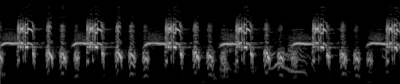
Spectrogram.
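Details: Close male grey francolin giving quick ringing phrases, a rising shrill note then a string of short raspy notes, about six phrases in four seconds.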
